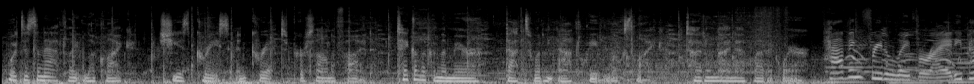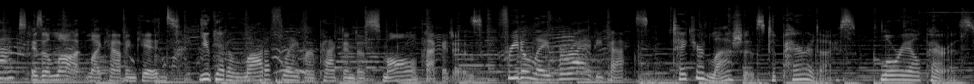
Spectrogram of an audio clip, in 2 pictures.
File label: Commercial Short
